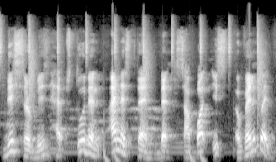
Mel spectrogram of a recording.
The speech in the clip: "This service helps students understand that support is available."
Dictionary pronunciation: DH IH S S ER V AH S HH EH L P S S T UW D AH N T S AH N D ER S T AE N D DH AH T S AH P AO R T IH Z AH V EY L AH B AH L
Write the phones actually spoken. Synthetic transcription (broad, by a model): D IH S S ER V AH S HH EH P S S T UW D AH N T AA N D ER S T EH N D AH T S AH P AO T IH S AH V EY L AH B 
